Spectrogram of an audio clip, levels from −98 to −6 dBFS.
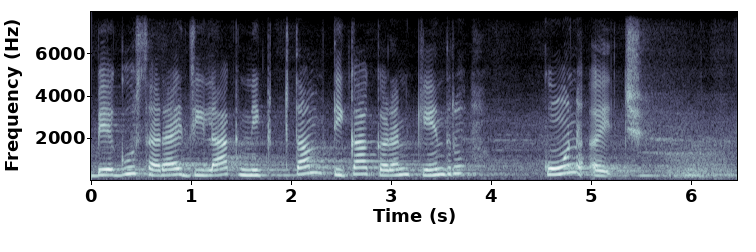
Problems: background conversations at intervals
